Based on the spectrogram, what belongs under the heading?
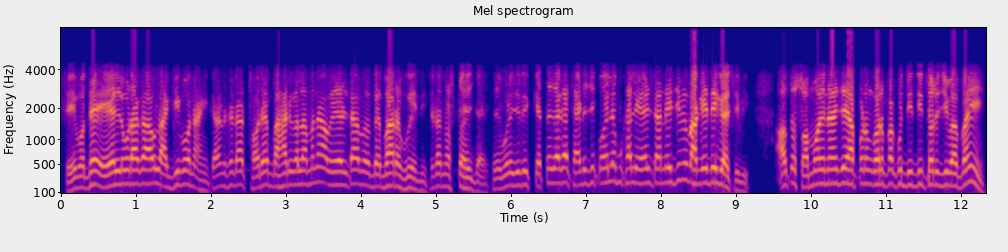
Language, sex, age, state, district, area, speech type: Odia, male, 60+, Odisha, Bhadrak, rural, conversation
